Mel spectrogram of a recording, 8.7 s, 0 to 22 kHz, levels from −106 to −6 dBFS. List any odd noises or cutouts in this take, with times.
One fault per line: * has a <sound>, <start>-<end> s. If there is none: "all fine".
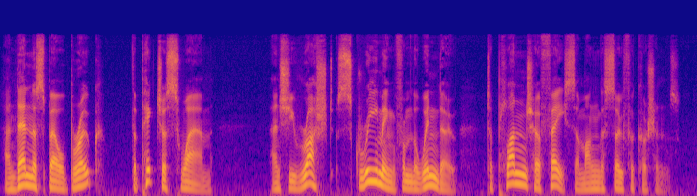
all fine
